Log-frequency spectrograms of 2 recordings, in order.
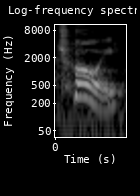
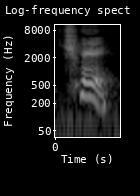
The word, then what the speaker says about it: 최: It's not Choi. They Romanized it. This is why I don't like romanization. Because it's O plus E, right? That's why Choi. But the sound is 왜. So it should be che.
